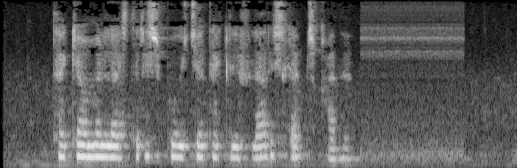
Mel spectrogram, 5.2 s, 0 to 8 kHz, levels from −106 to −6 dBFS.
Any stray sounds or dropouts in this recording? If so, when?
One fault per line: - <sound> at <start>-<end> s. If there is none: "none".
none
